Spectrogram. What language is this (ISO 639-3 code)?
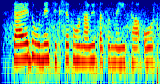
hin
